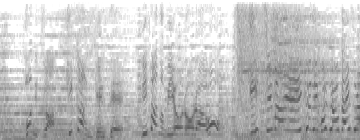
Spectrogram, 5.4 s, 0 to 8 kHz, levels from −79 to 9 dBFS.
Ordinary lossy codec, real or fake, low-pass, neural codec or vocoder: none; real; none; none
